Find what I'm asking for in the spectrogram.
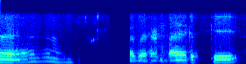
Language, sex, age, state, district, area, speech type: Malayalam, male, 30-45, Kerala, Thiruvananthapuram, urban, conversation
